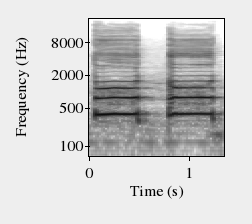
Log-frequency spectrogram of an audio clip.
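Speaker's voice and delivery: loud playful tut tut of a train horn; train horn imitation. Child showing what sound a train makes, loud tooting. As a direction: blast it like a toy train horn. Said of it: "Ano yung tunog?".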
